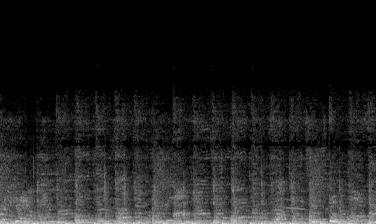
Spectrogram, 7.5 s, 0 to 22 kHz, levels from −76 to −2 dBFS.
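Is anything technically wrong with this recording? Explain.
No, there is nothing technically wrong with this audio. No dropout, distortion or other fault can be heard anywhere in it.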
